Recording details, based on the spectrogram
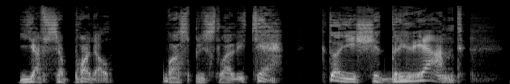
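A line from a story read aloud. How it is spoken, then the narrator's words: Furious hiss. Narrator (Russian): яростно прошипел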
